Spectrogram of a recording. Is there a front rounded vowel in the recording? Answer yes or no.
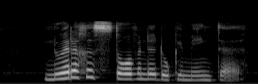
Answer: yes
